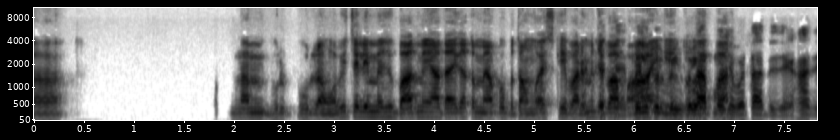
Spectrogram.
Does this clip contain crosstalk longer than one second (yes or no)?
yes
